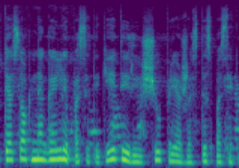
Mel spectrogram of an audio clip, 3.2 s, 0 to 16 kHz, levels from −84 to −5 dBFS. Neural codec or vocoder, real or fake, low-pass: none; real; 14.4 kHz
